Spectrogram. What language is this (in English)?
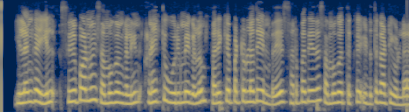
Tamil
